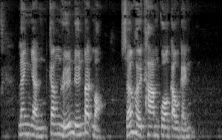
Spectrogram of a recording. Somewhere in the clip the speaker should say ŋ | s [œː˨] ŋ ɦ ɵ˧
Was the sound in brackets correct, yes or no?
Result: no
